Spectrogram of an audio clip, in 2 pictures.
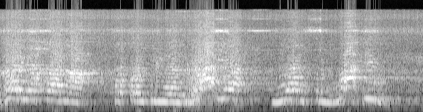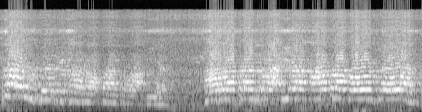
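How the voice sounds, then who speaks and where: Over loud background noise and audible room echo, a woman talks at a fairly slow pace with ordinary pitch variation. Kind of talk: protest speech. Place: street.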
